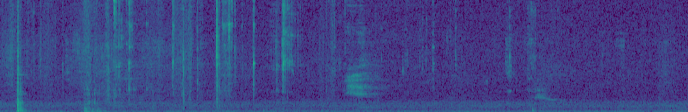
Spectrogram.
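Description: Hands handling a landing net and a lure in a kayak: a sharp knock just after the start and a duller thump about a second in, then scattered small clicks and clinks, over a low steady rumble.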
